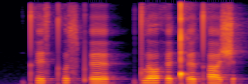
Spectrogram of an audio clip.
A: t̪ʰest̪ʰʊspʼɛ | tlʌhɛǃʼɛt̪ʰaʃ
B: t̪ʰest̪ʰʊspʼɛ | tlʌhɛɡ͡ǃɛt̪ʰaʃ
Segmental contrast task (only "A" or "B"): A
